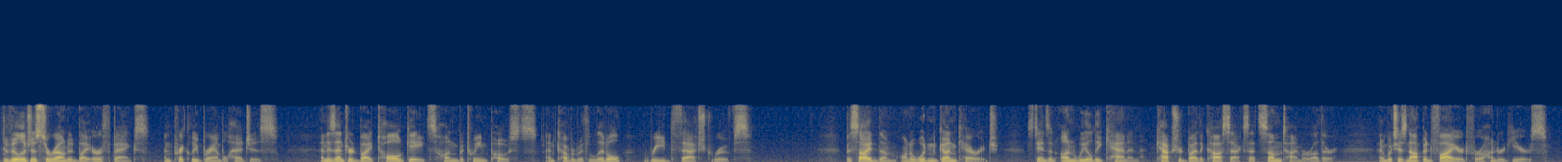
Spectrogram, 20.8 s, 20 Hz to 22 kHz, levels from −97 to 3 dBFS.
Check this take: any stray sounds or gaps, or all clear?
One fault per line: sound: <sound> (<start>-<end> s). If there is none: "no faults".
no faults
